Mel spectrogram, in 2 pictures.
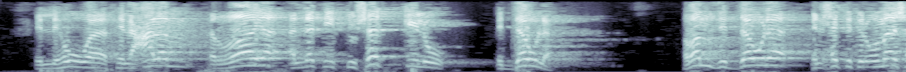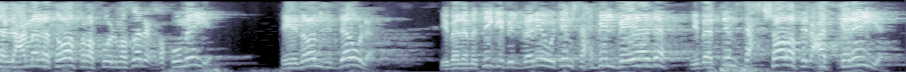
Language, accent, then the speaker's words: Arabic; Egypt; وهو موجود عندنا في مصر لحد النهارده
